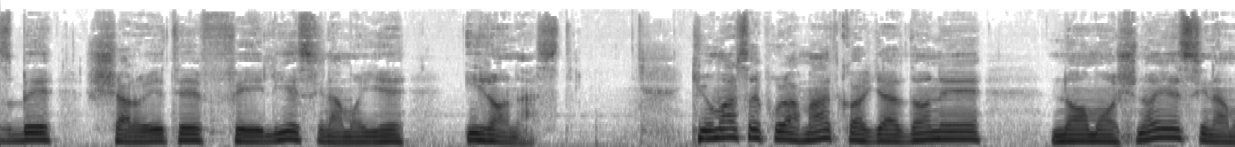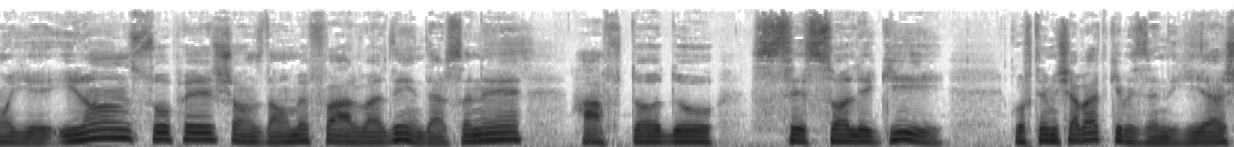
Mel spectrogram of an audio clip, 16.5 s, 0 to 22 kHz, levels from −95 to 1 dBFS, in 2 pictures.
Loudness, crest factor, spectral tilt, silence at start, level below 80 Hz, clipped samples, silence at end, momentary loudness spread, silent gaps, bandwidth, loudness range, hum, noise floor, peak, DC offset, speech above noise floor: -19 LUFS; 10 dB; -6.5 dB/octave; 0 s; -50 dBFS; under 0.1%; 0 s; 6 LU; none; 16.5 kHz; 2 LU; none; -46 dBFS; -8 dBFS; under 0.1%; 28 dB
